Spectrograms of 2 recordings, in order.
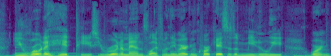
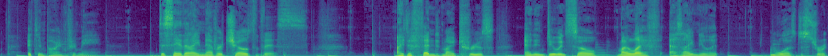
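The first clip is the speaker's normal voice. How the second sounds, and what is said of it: Imitates another person's voice. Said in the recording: “My impression of her is, a tolerable version of my Pelosi”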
